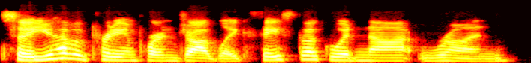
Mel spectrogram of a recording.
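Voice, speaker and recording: A woman's voice: low voice, expressive, a little fast, crowd noise. A woman hosting a podcast, asking casual questions, often laughing and rephrasing as she goes. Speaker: podcast host. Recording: dull, muffled sound, dry.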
